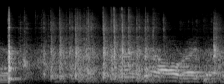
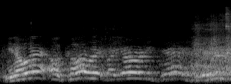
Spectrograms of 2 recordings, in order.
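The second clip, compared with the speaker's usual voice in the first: raised voice; 8 semitones higher, much faster than usual. Real, not acted. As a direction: call him out, heated. Arguing opponent is dead.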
